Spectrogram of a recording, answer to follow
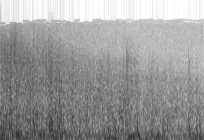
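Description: A loud, continuous thunder-like rumble with a rain-like hiss over it, a sound effect in the recording that replaces the band's music just before this point.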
